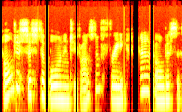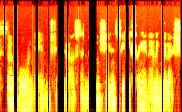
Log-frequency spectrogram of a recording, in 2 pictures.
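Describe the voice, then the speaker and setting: A woman hosting a podcast, talking in a rambling, hesitant way with many fillers and restarts, and deliberately speaking a little slower than usual. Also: medium pitch, lively intonation, creaky, poor audio. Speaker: podcast host. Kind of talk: casual rambling monologue.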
